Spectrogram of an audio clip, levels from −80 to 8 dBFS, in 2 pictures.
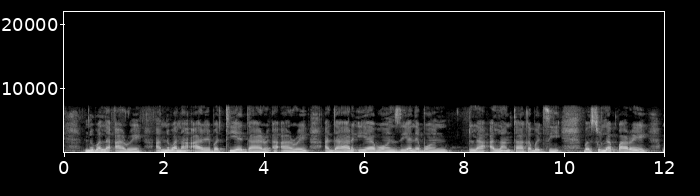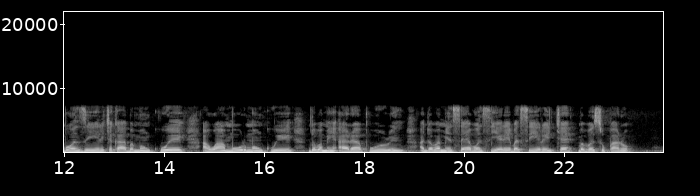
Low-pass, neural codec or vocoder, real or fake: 7.2 kHz; none; real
